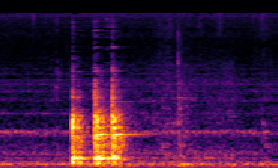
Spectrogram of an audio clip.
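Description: Two knocks on a stainless steel sauté pan a little over half a second in, about a third of a second apart, with a brief metallic ring, as raw cauliflower florets and snow peas are moved around in it.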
